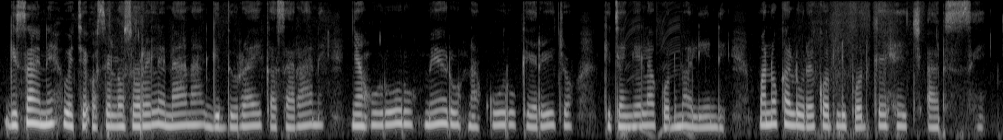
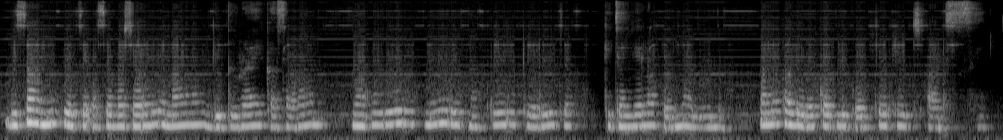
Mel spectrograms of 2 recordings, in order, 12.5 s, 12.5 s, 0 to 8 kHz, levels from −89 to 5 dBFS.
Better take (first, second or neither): first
